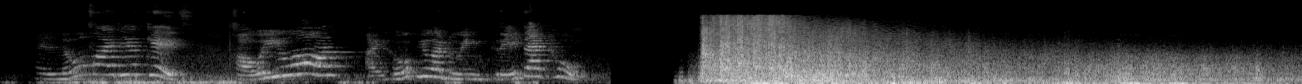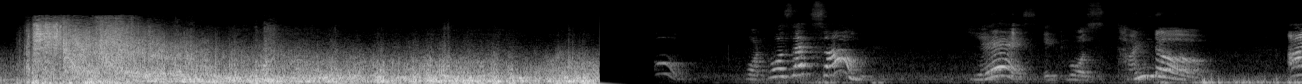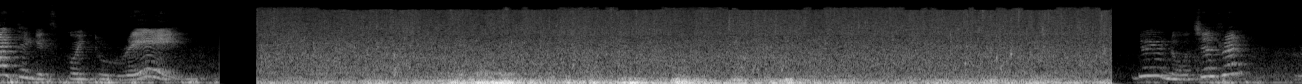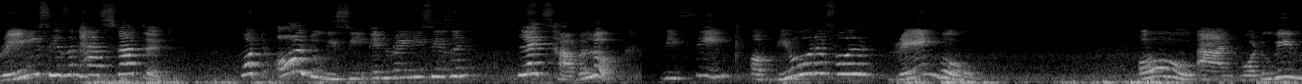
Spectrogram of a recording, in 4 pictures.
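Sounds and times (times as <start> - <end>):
heavy rain falling: 6.8 - 19.0, 28.6 - 37.2
thunder rumbling and cracking: 6.8 - 19.1, 28.6 - 37.2, 48.4 - 50.8.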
